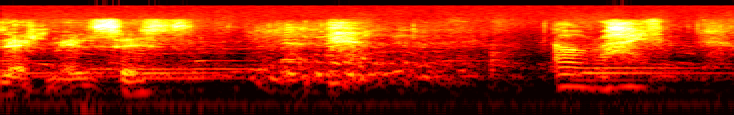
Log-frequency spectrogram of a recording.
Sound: light laugh

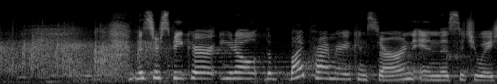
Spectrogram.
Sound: applause

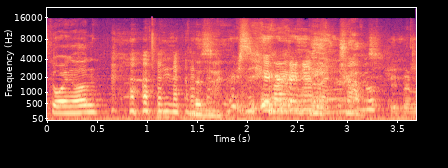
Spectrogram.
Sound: laughs

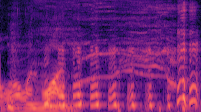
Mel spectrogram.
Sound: laughter

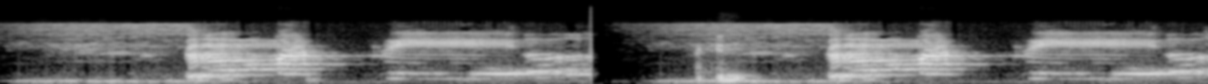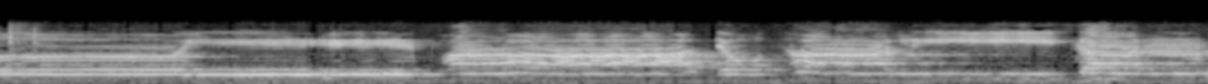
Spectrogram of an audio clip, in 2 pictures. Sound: plays recorded recitation in Thai

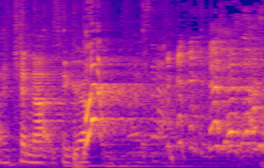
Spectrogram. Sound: screaming

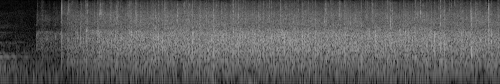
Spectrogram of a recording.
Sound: audience applauding

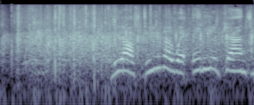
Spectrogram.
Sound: audience clapping

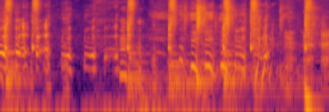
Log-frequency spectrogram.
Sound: laughter

